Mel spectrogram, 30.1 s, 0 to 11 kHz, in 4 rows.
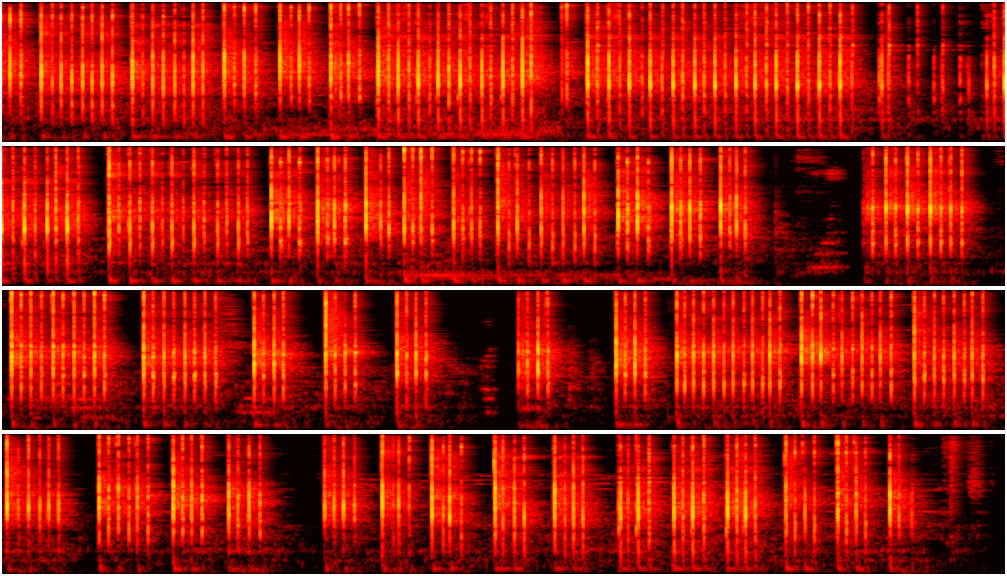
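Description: Fast typing on a Bakeneko 60 mechanical keyboard fitted with lubed Tecsee linear switches, a POM plate and PBT keycaps: dense runs of keystroke clacks, broken by brief pauses every few seconds.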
